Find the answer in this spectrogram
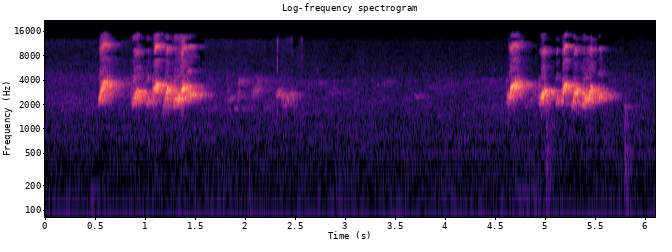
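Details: Red-whiskered bulbul duel singing during a fight at a trap. Two energetic phrases of fast, slurred whistles, the first trailing into softer notes, with about three seconds of near quiet between them.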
